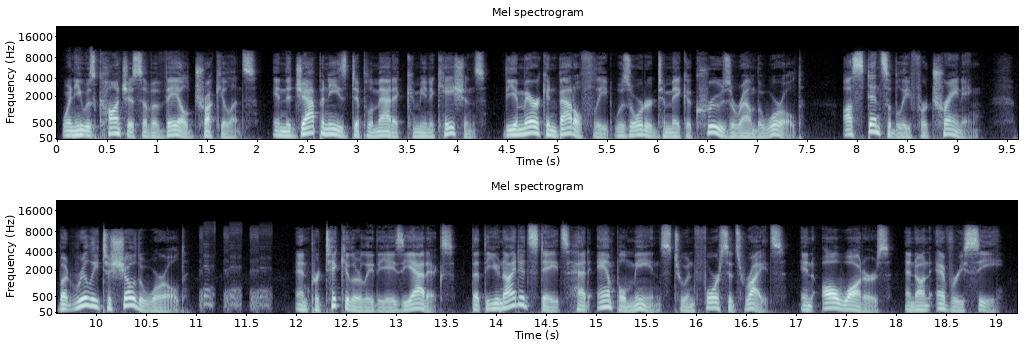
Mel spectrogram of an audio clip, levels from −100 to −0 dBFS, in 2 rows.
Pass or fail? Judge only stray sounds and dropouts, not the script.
fail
